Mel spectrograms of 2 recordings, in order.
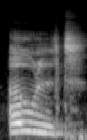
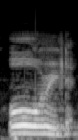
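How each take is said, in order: First: The vowel glides as a diphthong. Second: The vowel is a single pure sound. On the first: "These are diphthongs" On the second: "It becomes monophthongs"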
